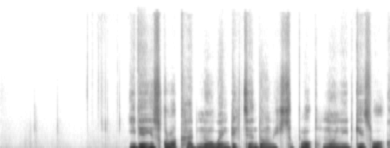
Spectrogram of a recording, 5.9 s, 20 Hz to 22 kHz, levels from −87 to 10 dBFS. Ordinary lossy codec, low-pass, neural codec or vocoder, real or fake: none; none; autoencoder, 48 kHz, 32 numbers a frame, DAC-VAE, trained on Japanese speech; fake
